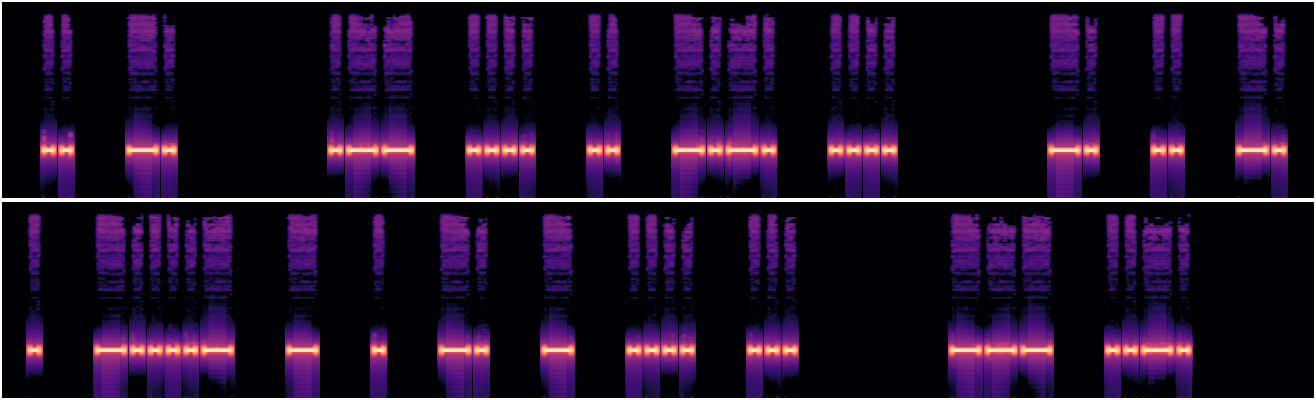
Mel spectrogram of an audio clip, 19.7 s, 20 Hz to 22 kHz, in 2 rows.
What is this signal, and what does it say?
Morse code, heard as a keyed tone, about 18 wpm, spaced as for 12 wpm, 1000 Hz. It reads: IN WHICH NINE-TENTHS OF
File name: qotdfiles / 12wpm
